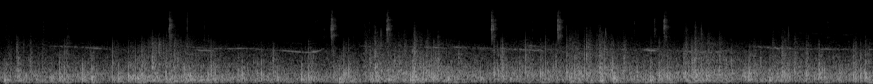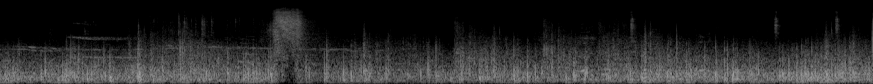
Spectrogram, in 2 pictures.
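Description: Fireworks going off: a dense, continuous crackle with many sharp bangs and pops scattered through it, one of the loudest about three quarters of the way through.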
